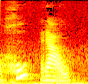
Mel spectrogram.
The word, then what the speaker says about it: rural: L, final de palavra, som de U. Então, rural, rural, rural, rural.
